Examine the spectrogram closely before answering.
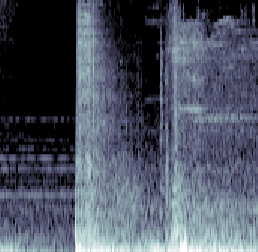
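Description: A heavy metal chest creaks open.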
